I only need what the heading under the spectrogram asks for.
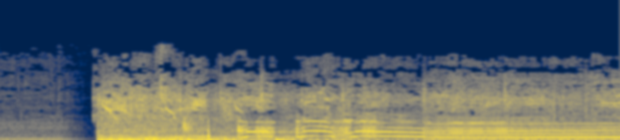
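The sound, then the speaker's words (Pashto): A rooster crows loudly at a bird and pet market on College Road stocked with chickens, colourful birds, dogs and pigeons. Its long call wavers in pitch over constant background clamour. “د پندای خار کالج روډ دا بازار د رنگارنګ مرغو، چرګانو، سپو او پکورونو کې د پالونکو ځناورو ډک دی.”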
